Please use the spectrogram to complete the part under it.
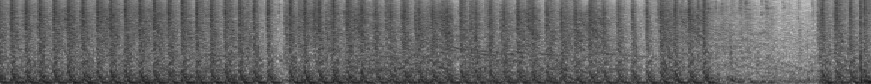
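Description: A heavy machine gun fires in a rapid, steady burst.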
